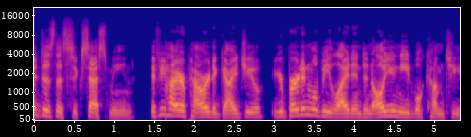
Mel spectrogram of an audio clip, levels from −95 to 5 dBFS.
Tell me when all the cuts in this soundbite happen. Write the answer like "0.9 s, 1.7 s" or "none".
1.6 s

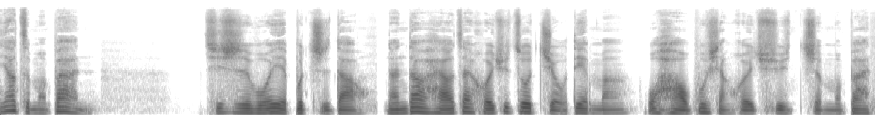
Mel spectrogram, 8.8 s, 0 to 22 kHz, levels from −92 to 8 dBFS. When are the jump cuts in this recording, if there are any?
1.0 s, 3.7 s, 6.4 s

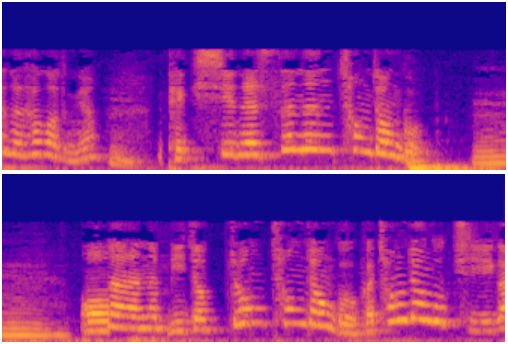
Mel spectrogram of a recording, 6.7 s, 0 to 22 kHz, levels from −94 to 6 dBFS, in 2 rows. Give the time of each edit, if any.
1.1 s, 4.1 s, 4.5 s

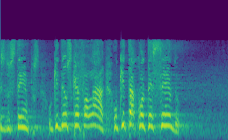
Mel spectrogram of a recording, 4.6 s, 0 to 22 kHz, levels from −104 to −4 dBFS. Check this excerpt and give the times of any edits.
none

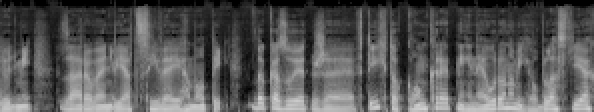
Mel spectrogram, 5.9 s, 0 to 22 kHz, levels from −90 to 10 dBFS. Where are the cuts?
1.1 s, 3.1 s

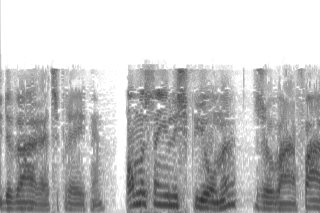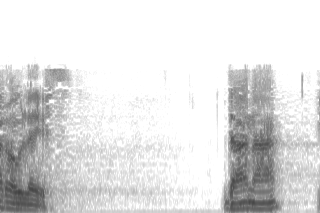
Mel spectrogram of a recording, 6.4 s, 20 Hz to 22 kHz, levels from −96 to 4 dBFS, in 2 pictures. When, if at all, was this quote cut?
1.1 s

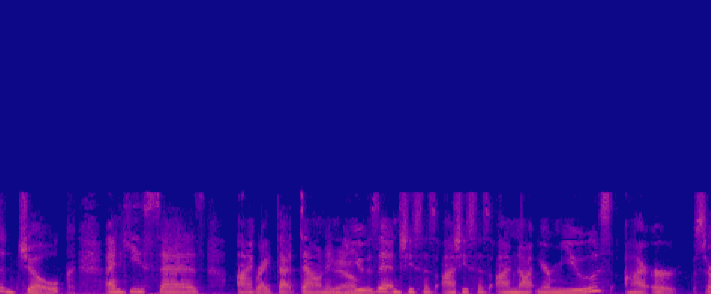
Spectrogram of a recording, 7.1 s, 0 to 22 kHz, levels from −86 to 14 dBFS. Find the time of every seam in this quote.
2.5 s, 4.5 s

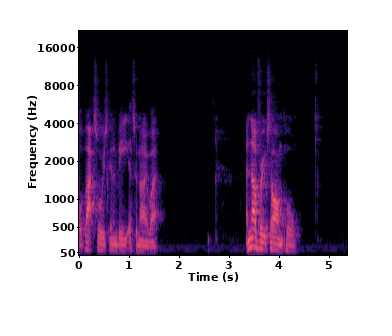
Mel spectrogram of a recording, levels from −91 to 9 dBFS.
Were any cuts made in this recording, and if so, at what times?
1.1 s

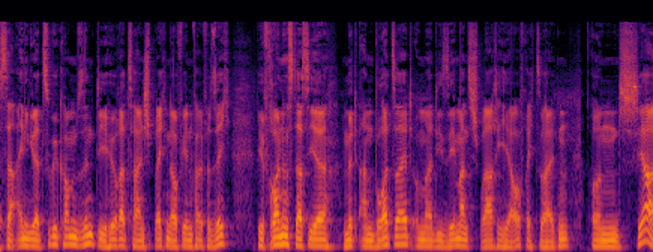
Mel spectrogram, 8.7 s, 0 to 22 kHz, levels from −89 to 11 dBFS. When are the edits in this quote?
7.7 s

